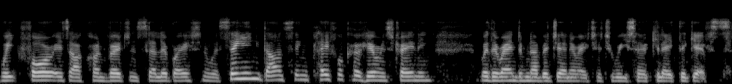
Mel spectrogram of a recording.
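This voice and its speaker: A woman speaks at a very fast pace. The sound is dry and close with no echo. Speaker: online community founder and program co-creator. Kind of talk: video call presentation. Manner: animated.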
